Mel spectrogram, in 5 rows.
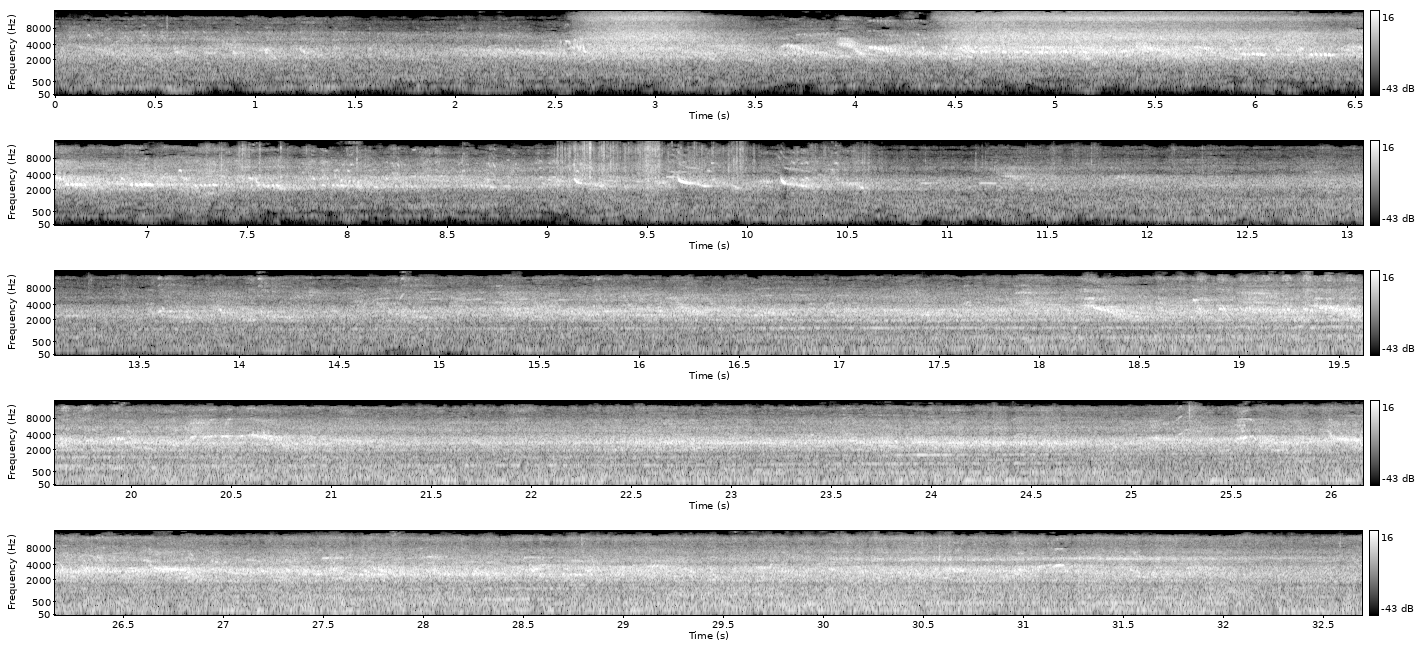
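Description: Taiwan Railway EMU900 electric multiple unit pulling out of the station. Its traction motors give a whine that rises in pitch as it gathers speed, and the wheel rumble grows louder as the cars pass close by. There are two short hisses a few seconds in.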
